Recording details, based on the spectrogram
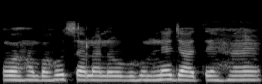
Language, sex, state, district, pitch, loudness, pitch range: Magahi, female, Bihar, Gaya, 200 Hz, -20 LUFS, 200-205 Hz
